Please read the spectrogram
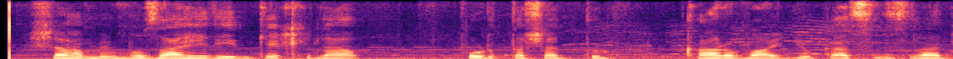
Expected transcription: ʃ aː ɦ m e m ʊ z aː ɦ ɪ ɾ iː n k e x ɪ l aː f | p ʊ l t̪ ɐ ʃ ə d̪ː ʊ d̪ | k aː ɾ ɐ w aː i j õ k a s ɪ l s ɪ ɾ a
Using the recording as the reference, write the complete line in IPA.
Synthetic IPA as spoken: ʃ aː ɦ m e m ʊ z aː ɦ ɪ ɾ iː n k e x ɪ l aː f | p ʊ ɾ t̪ ɐ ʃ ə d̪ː ʊ d̪ | k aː ɾ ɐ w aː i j õ k a s ɪ l s ɪ l a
